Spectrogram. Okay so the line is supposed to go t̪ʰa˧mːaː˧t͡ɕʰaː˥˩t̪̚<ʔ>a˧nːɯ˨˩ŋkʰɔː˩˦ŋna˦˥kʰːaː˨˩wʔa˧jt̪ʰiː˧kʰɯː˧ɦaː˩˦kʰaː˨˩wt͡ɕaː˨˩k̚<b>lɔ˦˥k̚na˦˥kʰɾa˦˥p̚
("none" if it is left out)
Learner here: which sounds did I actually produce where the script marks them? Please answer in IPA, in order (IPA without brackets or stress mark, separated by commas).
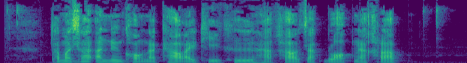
ʔ, b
